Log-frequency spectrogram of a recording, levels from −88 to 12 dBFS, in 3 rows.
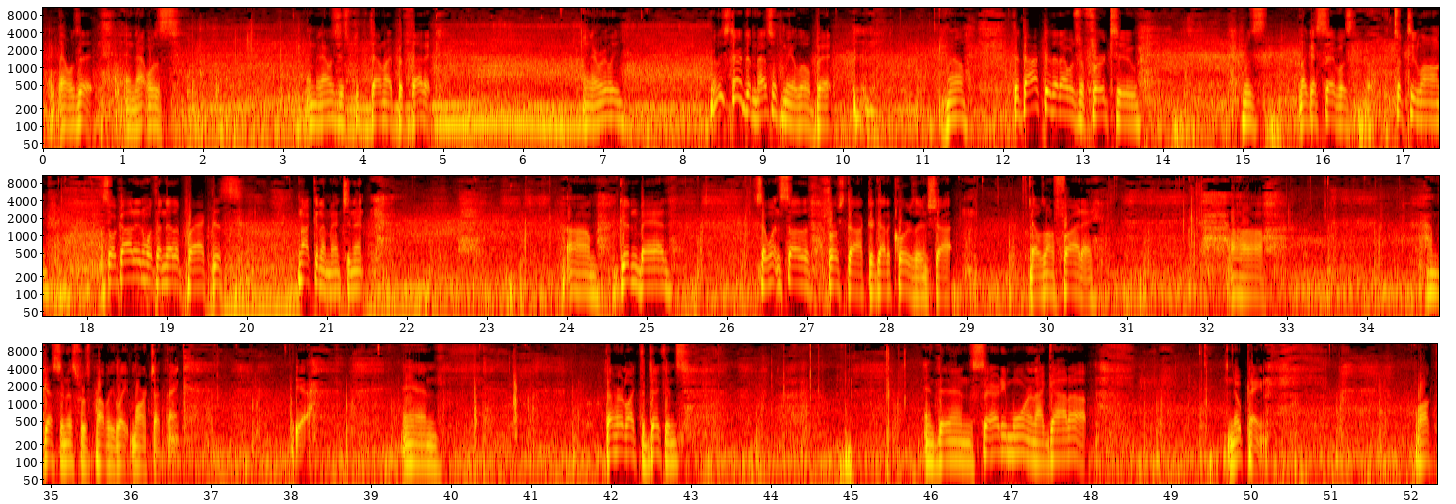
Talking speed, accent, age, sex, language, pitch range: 115 wpm, American, 40-59, male, English, 110-130 Hz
